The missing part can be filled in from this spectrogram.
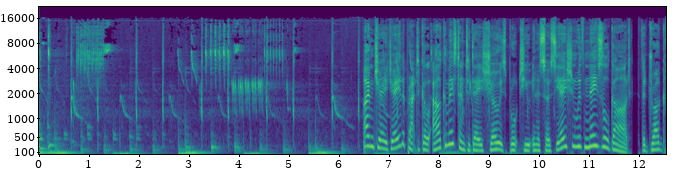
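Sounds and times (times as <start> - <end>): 
nightingale singing: 0.0 - 9.2
speech: 6.5 - 12.5.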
